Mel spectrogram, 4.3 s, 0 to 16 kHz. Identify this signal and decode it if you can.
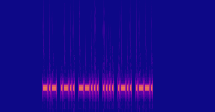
Morse code, heard as a keyed tone, about 40 wpm, 700 Hz. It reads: KL7HLP
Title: DXCC-100 Call Signs - 6 Characters - Repeated 3x - 40wpm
